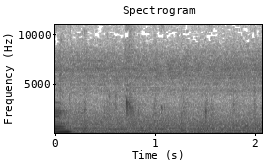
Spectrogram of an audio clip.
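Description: Quiet chewing with a few faint, scattered mouth clicks, over a steady low room hum.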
